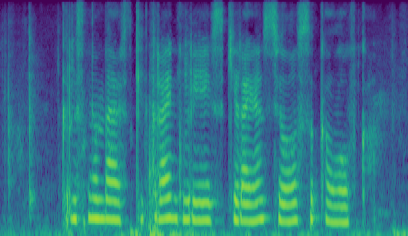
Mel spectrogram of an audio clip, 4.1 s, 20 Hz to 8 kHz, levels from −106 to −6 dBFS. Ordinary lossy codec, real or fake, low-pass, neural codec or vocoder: none; fake; none; codec, 16 kHz, 4 kbps, FreqCodec, smaller model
